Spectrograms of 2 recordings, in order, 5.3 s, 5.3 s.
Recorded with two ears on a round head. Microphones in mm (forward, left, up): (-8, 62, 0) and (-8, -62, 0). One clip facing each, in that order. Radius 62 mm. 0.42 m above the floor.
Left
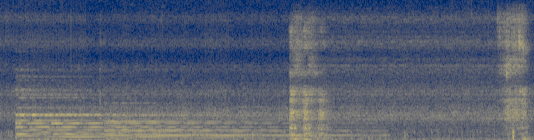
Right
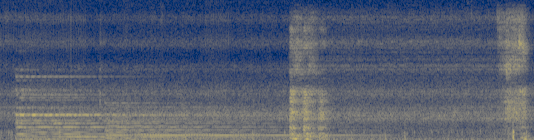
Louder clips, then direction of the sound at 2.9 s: Even; 5° left (ahead or behind).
